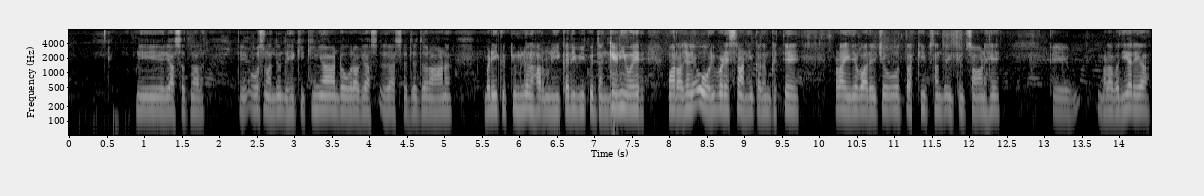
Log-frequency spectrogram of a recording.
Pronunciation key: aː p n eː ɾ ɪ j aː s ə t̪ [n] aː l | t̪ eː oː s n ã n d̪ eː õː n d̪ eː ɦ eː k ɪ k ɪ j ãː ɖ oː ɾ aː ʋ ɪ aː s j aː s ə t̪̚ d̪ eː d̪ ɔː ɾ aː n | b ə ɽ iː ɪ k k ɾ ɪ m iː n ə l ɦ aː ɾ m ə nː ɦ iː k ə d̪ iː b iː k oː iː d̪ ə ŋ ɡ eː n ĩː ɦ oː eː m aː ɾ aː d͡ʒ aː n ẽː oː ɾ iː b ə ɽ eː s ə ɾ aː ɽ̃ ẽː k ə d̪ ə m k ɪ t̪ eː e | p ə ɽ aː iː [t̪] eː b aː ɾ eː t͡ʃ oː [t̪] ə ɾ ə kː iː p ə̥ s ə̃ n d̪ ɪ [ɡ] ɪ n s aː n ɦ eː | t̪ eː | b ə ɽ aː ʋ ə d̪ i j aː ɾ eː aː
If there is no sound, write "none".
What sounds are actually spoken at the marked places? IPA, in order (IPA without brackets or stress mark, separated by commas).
n, d̪, t̪, k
